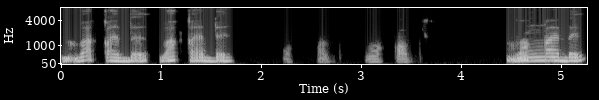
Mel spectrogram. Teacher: बा के ऊपर कलकला होगा, ठीक है, बा के ऊपर रुकेंगे, बा कलकला लेटर है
